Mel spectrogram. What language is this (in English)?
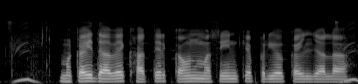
Bhojpuri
